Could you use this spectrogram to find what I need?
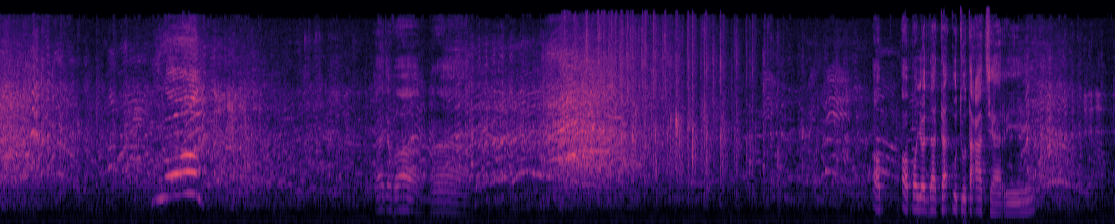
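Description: An elderly woman laughs heartily close by.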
